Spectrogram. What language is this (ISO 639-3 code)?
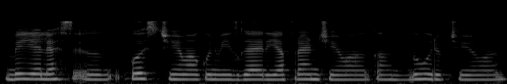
kas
